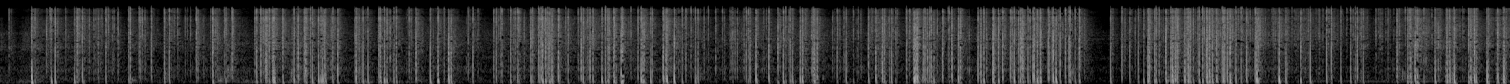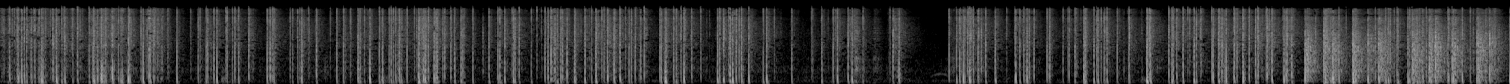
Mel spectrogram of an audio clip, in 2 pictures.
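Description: Firework crackling: a dense, unbroken stream of rapid small pops, with brief lulls about 11 seconds in and again around 24 seconds.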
